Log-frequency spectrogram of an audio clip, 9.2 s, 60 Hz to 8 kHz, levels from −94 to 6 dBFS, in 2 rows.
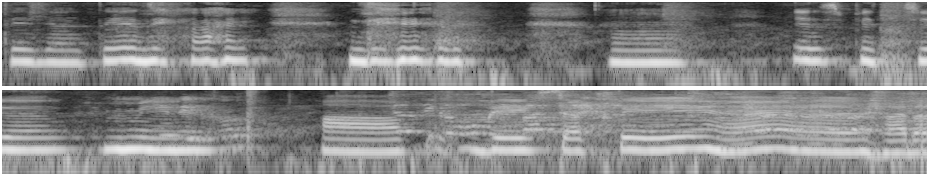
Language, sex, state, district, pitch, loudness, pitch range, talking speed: Hindi, female, Bihar, Kaimur, 255 Hz, -13 LUFS, 240-265 Hz, 65 wpm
